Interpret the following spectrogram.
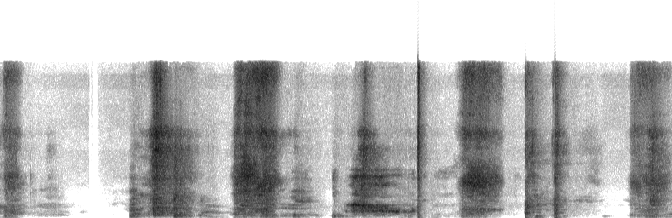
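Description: Boxers' forceful huffing breaths in noisy bursts about a second long, then a few sharp smacks of gloved punches landing near the end.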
